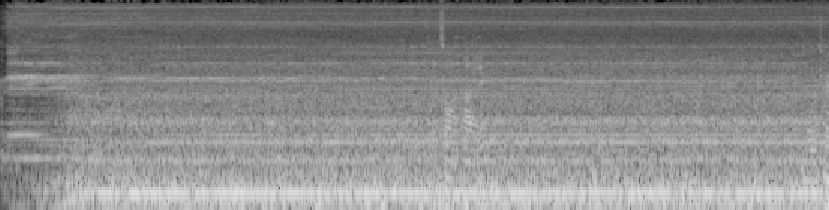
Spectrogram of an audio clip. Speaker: see the fan is a little bit loud so turn it on high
